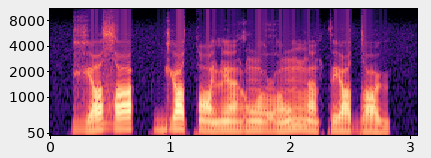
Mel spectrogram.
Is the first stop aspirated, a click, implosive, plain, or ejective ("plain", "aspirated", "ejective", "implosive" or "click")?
plain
